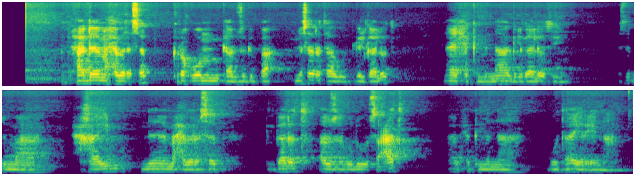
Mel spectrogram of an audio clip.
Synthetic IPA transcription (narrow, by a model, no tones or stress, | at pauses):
ħad̪ɐmaħbɐɾɐsɐβ | kʰɨɾɐxbo̞mkʰaβzɨɡɨbːaʕmɐsɐɾɐt̪ʰaβɡɨlɡalo̞t̪ | najħɨkːɨmɨnːaɡɨlɡalo̞t̪ʰɨjːu | ʔɨzid̪ɨmːa | ħaxajɪnnɨmaħbɐɾɐsɐβ | ɡ̥ɨlɡalo̞t̪ʔaβzɨβlusɐ̰ʕa̰t̪ | aβħɨkːɨmɨnːa | bo̞t̪ʰajɪɾʔena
